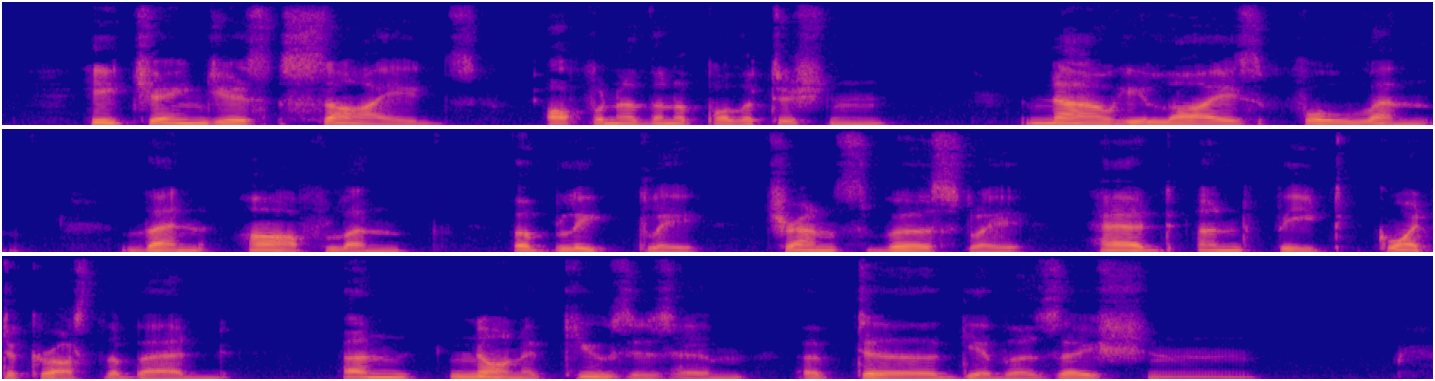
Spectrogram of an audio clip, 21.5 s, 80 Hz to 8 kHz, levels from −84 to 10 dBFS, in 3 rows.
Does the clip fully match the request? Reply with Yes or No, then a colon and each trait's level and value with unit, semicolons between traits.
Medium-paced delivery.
No: slow, 85 wpm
